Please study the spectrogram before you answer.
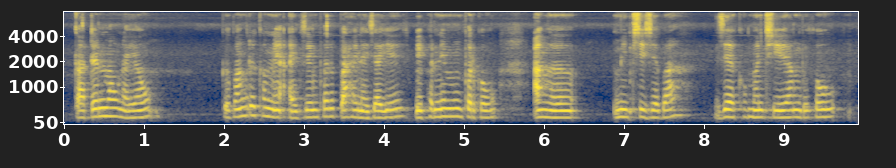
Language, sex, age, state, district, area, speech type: Bodo, female, 30-45, Assam, Kokrajhar, rural, spontaneous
